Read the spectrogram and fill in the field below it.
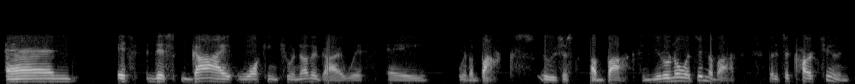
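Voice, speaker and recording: A man speaking as an author guest in a casual interview, enthusiastic and rambling, repeating words for emphasis, with a slightly husky voice. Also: mid-range voice, moderate pace. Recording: lo-fi phone-like line, roomy echo.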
